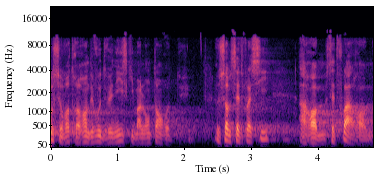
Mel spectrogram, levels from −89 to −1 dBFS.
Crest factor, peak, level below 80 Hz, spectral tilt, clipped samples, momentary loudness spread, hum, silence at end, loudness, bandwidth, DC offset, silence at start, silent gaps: 24 dB; -6 dBFS; -78 dBFS; -3 dB/octave; under 0.1%; 17 LU; none; 0 s; -29 LUFS; 13 kHz; under 0.1%; 0 s; none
